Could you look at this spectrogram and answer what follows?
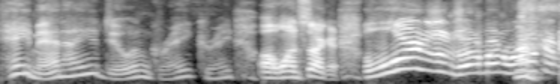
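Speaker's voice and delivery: mock the switch into announcer voice; wrestling announcer parody. Mocking wrestlers who switch to an announcer voice. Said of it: "talking to guys like".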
